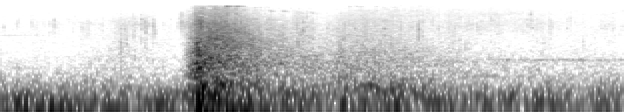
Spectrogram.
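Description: A spell bursts with a loud crackling whoosh.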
